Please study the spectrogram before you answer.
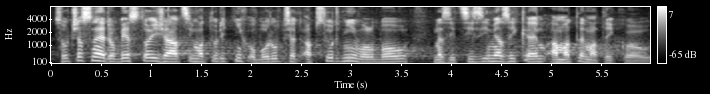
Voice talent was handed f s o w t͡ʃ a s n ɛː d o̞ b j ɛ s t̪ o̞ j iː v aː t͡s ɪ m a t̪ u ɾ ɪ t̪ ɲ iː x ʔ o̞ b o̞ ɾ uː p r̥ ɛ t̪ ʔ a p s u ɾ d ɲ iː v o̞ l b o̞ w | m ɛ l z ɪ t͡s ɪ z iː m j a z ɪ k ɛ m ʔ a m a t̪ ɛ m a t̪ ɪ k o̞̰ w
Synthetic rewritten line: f s o w t͡ʃ a s n ɛː d o̞ b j ɛ s t̪ o̞ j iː ʒ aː t͡s ɪ m a t̪ u ɾ ɪ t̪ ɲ iː x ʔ o̞ b o̞ ɾ uː p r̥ ɛ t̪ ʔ a p s u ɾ d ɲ iː v o̞ l b o̞ w | m ɛ z ɪ t͡s ɪ z iː m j a z ɪ k ɛ m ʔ a m a t̪ ɛ m a t̪ ɪ k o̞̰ w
